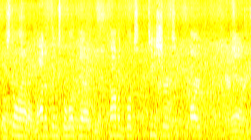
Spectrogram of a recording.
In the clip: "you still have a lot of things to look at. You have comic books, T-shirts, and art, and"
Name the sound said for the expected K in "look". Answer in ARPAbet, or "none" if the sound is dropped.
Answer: K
